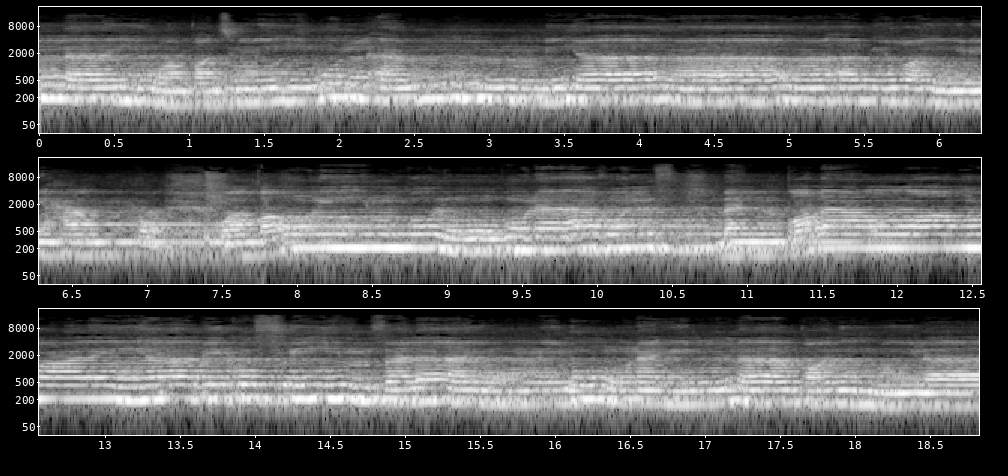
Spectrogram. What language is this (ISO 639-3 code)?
ara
